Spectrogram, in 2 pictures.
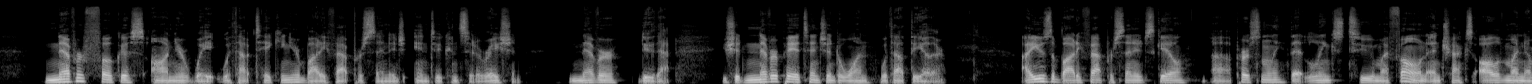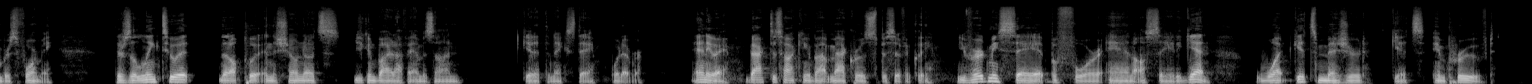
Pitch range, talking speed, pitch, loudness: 80-100 Hz, 185 wpm, 90 Hz, -22 LUFS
